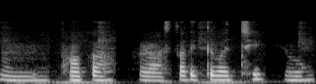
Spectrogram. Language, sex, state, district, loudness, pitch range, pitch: Bengali, female, West Bengal, Jalpaiguri, -19 LUFS, 185-205 Hz, 195 Hz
